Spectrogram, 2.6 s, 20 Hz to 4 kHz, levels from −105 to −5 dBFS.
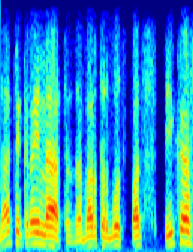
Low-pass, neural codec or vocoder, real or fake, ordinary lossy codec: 3.6 kHz; none; real; Opus, 32 kbps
